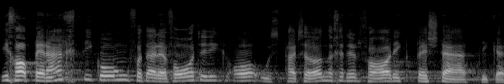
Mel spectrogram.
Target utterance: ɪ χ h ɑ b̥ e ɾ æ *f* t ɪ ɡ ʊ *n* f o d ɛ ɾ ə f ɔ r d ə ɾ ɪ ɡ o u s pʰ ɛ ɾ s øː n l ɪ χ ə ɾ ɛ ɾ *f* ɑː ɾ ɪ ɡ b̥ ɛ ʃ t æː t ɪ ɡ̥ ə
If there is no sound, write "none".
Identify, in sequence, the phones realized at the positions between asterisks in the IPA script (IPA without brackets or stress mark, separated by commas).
χ, ŋ, f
